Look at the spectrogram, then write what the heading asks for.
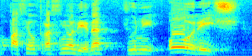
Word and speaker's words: juniores: um tracinho ali né Juniores Essa é a pronúncia J ores da mesma forma Sênior seniores a célula tônica avança a gente ouve muito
